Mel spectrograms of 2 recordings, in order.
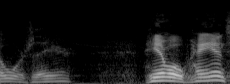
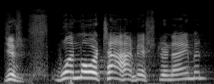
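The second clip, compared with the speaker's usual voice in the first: excited plea; 7 semitones higher, 5 dB louder than usual. Acted. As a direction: urge him on one last time. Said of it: "they're getting excited".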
